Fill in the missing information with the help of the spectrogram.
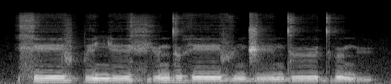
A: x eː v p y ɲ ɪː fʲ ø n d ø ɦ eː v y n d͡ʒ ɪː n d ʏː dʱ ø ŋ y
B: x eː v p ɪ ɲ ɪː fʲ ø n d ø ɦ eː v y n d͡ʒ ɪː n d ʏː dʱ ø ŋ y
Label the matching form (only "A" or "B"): B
